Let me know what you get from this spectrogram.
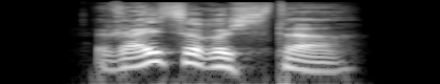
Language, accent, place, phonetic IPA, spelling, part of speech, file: German, Germany, Berlin, [ˈʁaɪ̯səʁɪʃstɐ], reißerischster, adjective, De-reißerischster.ogg
- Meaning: inflection of reißerisch: 1. strong/mixed nominative masculine singular superlative degree 2. strong genitive/dative feminine singular superlative degree 3. strong genitive plural superlative degree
